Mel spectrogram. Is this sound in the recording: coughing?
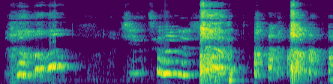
yes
